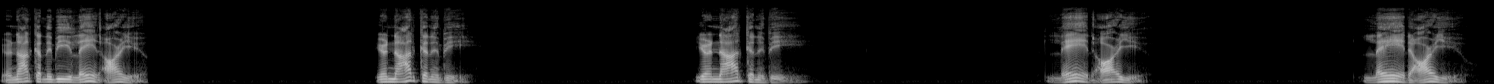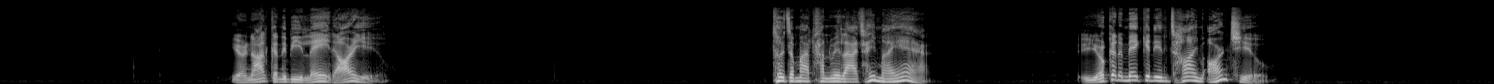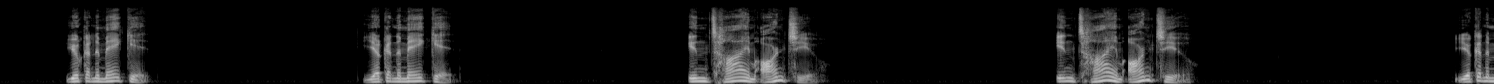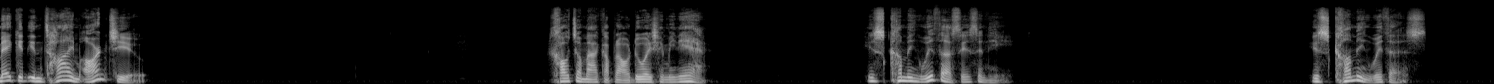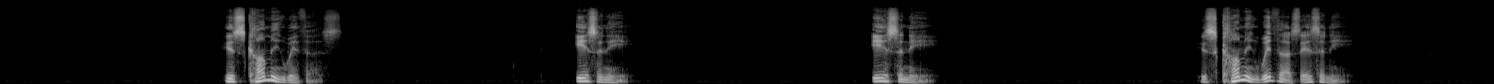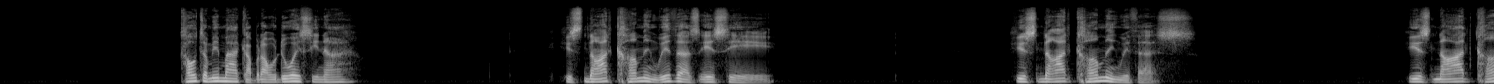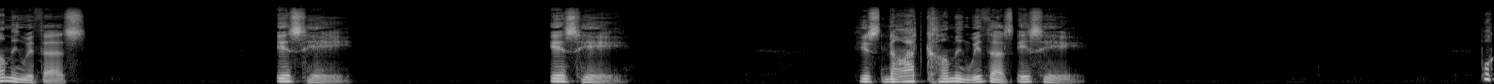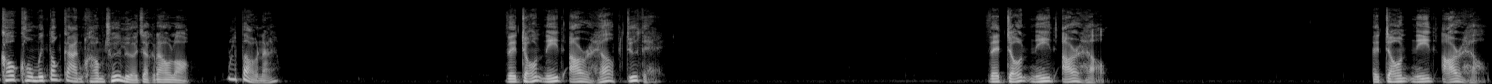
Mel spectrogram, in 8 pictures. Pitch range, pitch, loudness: 125-145 Hz, 140 Hz, -20 LUFS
